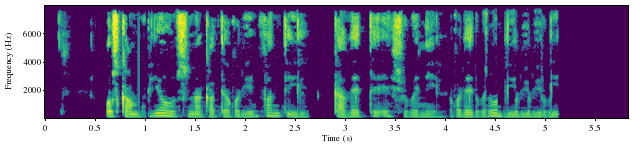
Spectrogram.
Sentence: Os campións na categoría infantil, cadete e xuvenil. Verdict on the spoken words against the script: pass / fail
fail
